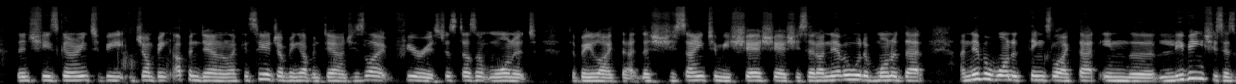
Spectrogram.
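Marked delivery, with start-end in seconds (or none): none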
